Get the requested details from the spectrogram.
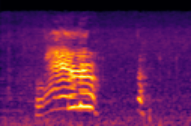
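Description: A cat meows loudly.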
